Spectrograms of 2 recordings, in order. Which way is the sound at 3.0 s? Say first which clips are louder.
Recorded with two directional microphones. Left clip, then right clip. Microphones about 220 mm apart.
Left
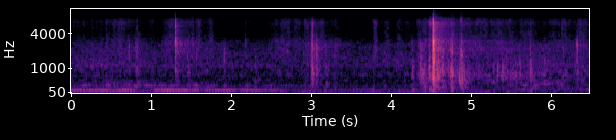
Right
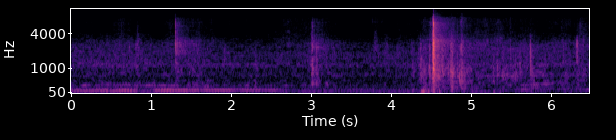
Left 4 dB; 40° left (ahead or behind).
